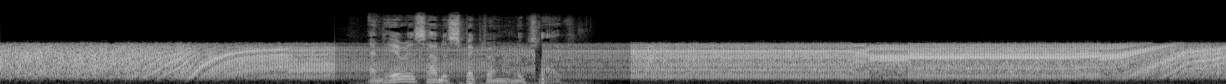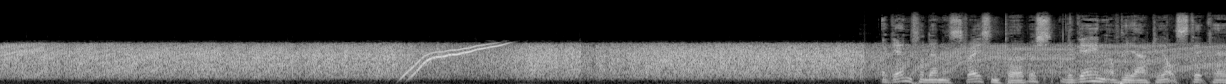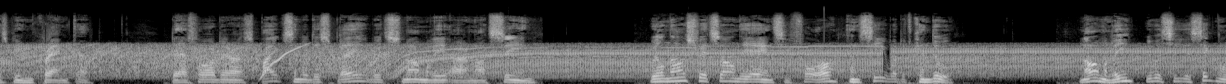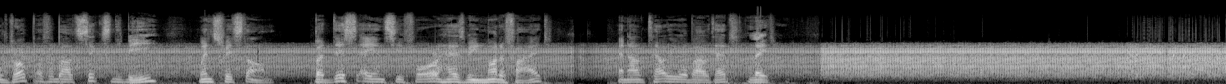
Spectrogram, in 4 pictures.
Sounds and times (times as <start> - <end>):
Noise: 0.0 - 49.0
Radio: 0.0 - 49.0.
